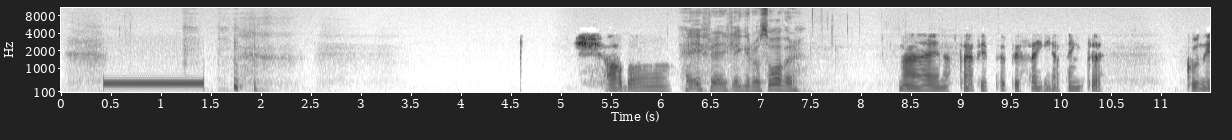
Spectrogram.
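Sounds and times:
telephone ringback tone: 0.4 - 1.5
speech: 5.4 - 7.5, 8.4 - 10.6, 11.3 - 11.4.

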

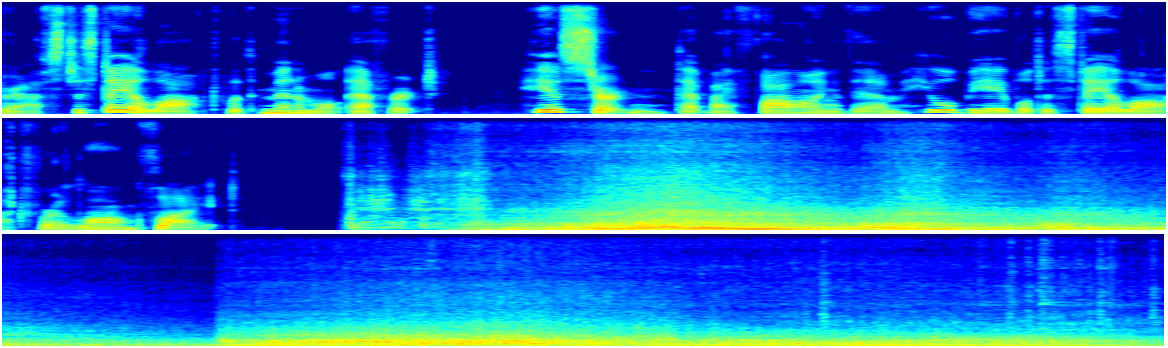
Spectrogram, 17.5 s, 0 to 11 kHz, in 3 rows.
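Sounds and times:
speech: 0.0 - 8.5
Cadillac car engine accelerating while towing a glider: 7.6 - 17.4.

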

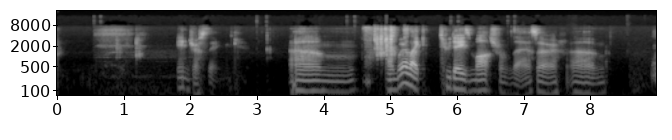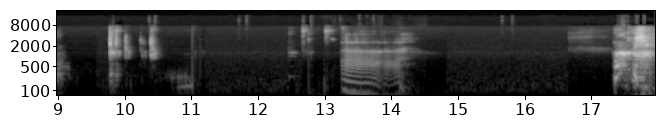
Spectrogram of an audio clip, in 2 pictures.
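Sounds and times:
speech: 1.8 - 2.5, 3.5 - 8.3, 13.3 - 14.3
person sneezing: 17.3 - 17.9.

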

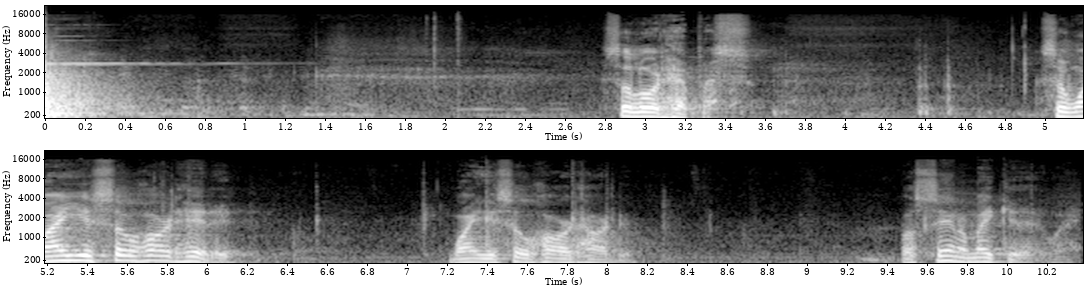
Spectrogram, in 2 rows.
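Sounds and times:
hammer blow breaking something apart: 0.0 - 0.9
speech: 2.8 - 3.6, 5.0 - 6.2, 7.2 - 8.2, 9.5 - 10.3.

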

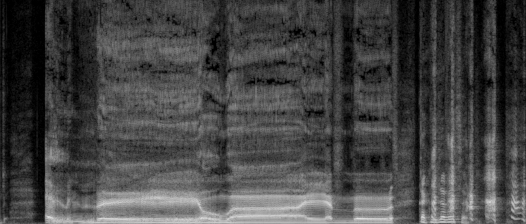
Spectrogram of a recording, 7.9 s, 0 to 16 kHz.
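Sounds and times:
speech: 0.7 - 2.4, 5.0 - 7.3
Mongolian throat singing: 0.7 - 6.0
laughter: 6.3 - 7.8.

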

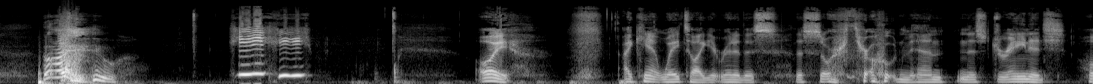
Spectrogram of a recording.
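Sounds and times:
faint breathing: 0.0 - 0.4, 3.9 - 6.2
speech: 0.4 - 1.3, 2.3 - 3.2, 4.8 - 5.4, 6.2 - 10.9
person sneezing: 0.4 - 1.4.

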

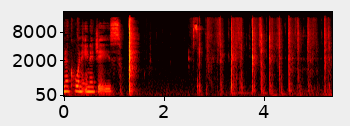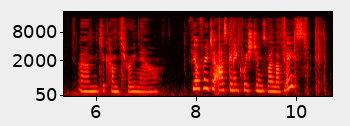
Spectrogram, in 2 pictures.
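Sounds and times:
speech: 0.0 - 1.2, 5.7 - 10.3
oracle cards shuffled by hand: 2.5 - 6.9, 7.8 - 10.7.

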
